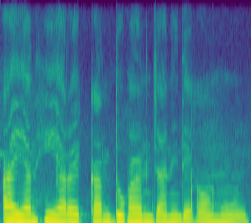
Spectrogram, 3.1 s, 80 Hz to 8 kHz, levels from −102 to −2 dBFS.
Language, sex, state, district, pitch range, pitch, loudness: Chakma, female, Tripura, Unakoti, 195-220 Hz, 205 Hz, -13 LUFS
